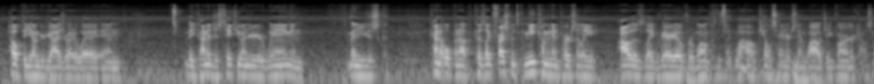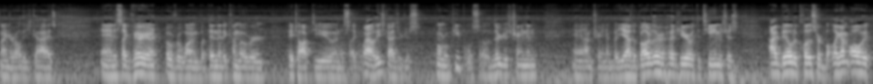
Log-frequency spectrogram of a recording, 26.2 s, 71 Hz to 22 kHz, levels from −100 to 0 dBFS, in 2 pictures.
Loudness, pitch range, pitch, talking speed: -29 LUFS, 115-135 Hz, 120 Hz, 235 wpm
